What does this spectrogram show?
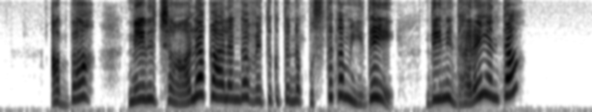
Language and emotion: Telugu, surprised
